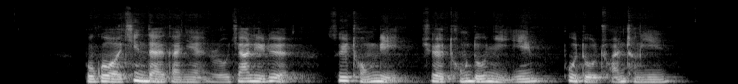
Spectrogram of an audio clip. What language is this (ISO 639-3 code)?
zho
